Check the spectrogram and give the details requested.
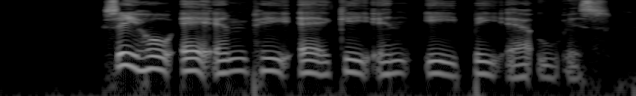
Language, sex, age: Danish, male, 24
